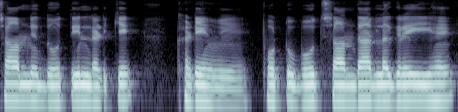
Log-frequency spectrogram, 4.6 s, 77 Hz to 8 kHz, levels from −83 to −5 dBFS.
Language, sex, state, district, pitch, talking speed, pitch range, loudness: Hindi, male, Rajasthan, Churu, 120 Hz, 170 wpm, 120-125 Hz, -20 LUFS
